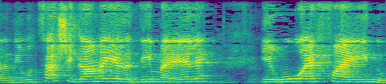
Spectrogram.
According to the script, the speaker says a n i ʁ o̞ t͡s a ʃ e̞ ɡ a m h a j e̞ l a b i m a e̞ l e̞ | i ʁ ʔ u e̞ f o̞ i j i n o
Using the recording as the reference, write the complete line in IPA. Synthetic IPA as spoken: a n i ʁ o̞ t͡s a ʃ e̞ ɡ a m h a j e̞ l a d i m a e̞ l e̞ | i ʁ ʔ u e̞ f o̞ a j i n u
